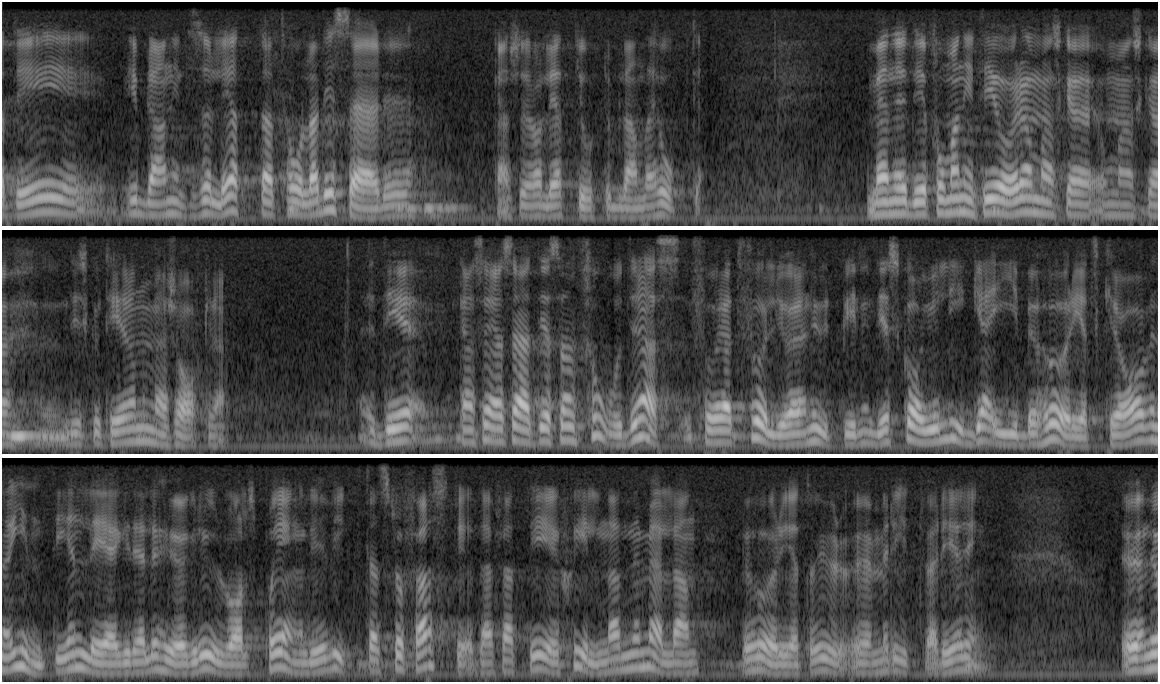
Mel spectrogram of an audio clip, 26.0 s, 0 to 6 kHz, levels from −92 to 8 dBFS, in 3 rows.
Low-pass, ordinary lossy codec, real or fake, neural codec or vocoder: 5.4 kHz; none; real; none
